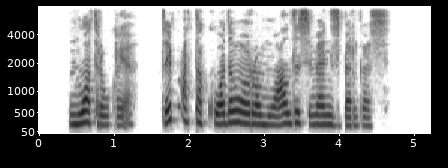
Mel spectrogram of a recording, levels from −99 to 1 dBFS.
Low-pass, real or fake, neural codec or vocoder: 7.2 kHz; fake; codec, 16 kHz, 16 kbps, FreqCodec, larger model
